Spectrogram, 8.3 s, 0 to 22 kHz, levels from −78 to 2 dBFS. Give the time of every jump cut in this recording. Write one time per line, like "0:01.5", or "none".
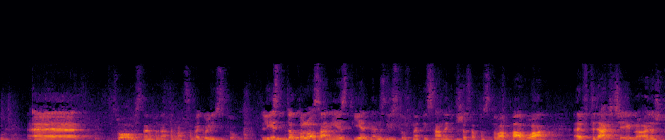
0:03.2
